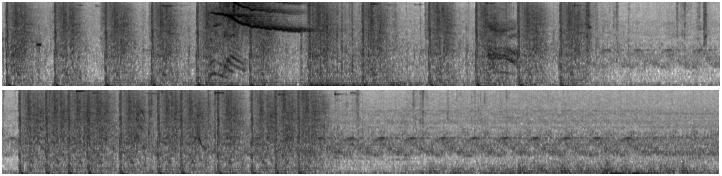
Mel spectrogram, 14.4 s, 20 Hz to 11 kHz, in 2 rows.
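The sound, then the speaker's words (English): Rapid bursts of gunfire crack out again and again, loud, with a brief rising whine near the start and scattered shots continuing throughout amid a noisy background, during a shootout with suspects. “1013, shots fired, shots fired.”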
